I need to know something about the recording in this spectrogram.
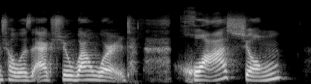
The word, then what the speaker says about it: Hua Xiong: Hua Xiong, He Wu A, Hua, Xi Yi Ong, Xiong, Hua Xiong, Li Jue, Le Yi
